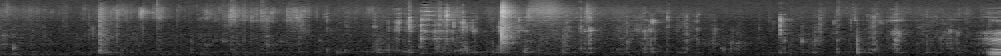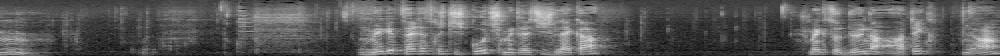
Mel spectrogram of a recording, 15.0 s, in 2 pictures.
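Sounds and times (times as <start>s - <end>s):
person chewing crunchy food: 0.6s - 10.2s, 12.1s - 13.5s.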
